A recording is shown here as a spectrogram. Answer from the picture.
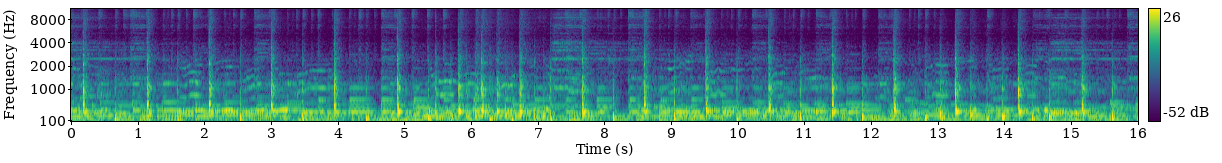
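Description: A band playing live, led by an acoustic drum kit keeping a steady groove of kick, snare and cymbal hits close to the microphone, with pitched instruments sounding underneath.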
